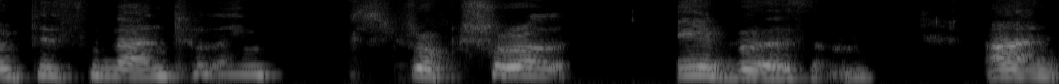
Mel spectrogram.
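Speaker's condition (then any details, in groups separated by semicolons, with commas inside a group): Cerebral palsy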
